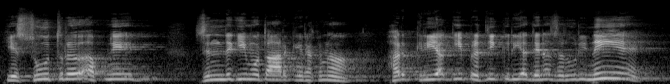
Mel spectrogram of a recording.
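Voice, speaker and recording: A Jain monk delivering an emphatic, rhetorical Hindi sermon with a preachy manner. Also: male voice, very high-pitched, steady tone, a little slow, vocal fry, pushed and bright. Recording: echoey hall.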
